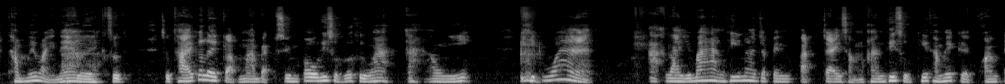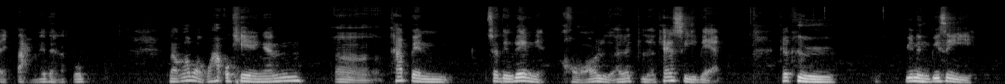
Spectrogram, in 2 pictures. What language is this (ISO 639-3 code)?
tha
